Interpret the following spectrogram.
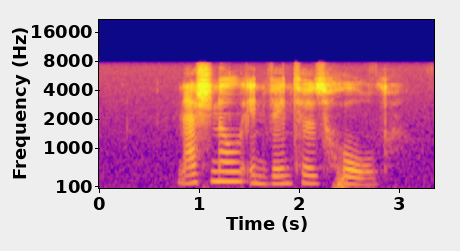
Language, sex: English, female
